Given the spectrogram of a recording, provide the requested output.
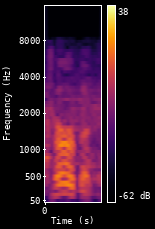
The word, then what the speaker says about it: Thorbahn: Get this. Turban. It's spelled T-H-O-R-B-A-H-N. – Her name's Alexis today for me.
